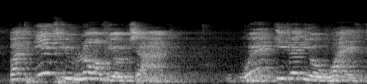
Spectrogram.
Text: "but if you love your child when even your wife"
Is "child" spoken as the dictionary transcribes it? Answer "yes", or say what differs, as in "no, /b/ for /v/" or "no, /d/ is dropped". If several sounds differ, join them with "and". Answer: yes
